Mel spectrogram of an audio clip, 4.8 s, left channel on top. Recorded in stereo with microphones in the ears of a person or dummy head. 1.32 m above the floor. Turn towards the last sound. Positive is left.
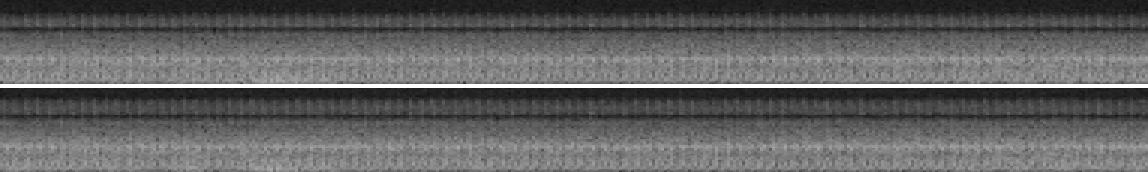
turn(degrees=10)  # may be behind; listen again after turning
